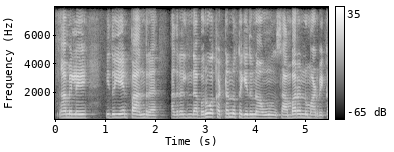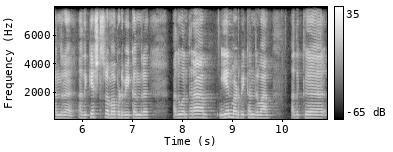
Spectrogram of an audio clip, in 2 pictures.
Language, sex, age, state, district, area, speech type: Kannada, female, 45-60, Karnataka, Gadag, rural, spontaneous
